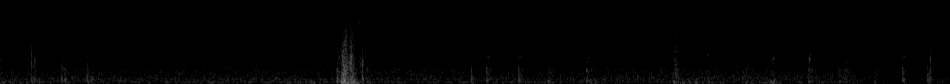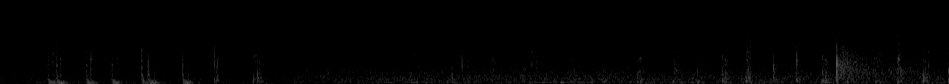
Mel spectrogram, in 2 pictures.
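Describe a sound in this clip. Footsteps thud quickly across a roof and then over ground.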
